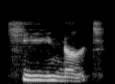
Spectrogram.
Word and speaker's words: Kuehnert: maybe because when I taught her how to pronounce it key nert she'd gotten it right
